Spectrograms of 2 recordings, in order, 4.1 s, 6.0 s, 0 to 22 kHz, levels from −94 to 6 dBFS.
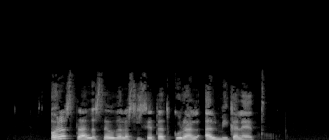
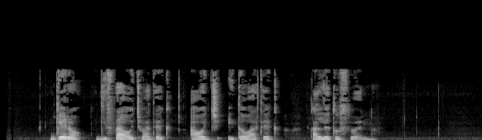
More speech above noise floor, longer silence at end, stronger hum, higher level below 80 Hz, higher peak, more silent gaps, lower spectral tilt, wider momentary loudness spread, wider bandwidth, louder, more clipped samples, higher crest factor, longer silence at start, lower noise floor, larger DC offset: first, 59 dB vs 45 dB; second, 0.95 s vs 1.35 s; neither; second, -84 dBFS vs -76 dBFS; second, -10 dBFS vs -6 dBFS; neither; about the same, -5 dB/octave vs -5 dB/octave; second, 6 LU vs 16 LU; second, 9.6 kHz vs 11.5 kHz; second, -28 LUFS vs -25 LUFS; neither; about the same, 18 dB vs 20 dB; about the same, 0.65 s vs 0.65 s; first, -86 dBFS vs -70 dBFS; neither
